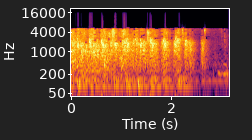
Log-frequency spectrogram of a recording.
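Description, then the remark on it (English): A crowd claps in a steady, dense round of applause to honor a staff member who is receiving a certificate, loud and continuous for about three seconds before thinning out and fading toward the end, with no talking over it. “So if we can give her a round of applause, we'll get her a certificate.”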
